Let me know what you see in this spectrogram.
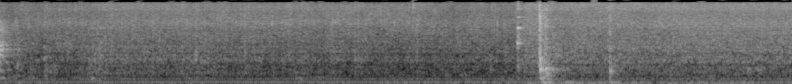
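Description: Seasoned beef with garlic, onions and cilantro sizzling and frying in a skillet, stirred with a spatula. Near the end the spatula knocks against the pan twice.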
